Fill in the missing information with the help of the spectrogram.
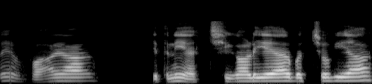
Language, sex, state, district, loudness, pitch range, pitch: Hindi, male, Uttar Pradesh, Jyotiba Phule Nagar, -17 LUFS, 150-165 Hz, 160 Hz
